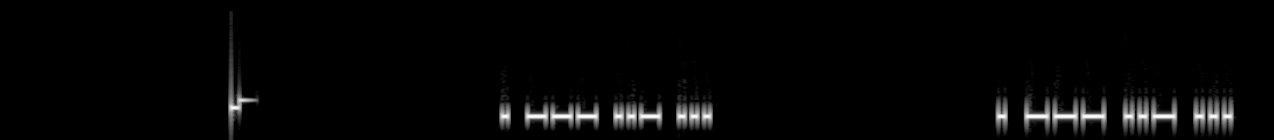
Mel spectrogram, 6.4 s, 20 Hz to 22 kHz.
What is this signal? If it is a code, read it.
Morse code, heard as a keyed tone, about 34 wpm, 700 Hz. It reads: EOUS EOUS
